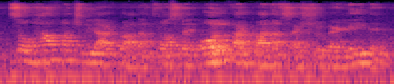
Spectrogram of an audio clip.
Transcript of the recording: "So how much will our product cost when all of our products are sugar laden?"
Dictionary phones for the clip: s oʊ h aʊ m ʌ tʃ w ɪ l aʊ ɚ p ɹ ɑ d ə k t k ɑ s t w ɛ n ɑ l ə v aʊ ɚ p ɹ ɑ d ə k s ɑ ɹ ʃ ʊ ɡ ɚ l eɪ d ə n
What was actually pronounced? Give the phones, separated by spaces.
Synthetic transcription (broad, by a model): s oʊ h aʊ m ʌ tʃ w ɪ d aʊ ɚ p ɹ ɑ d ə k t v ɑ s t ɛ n ɑ l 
